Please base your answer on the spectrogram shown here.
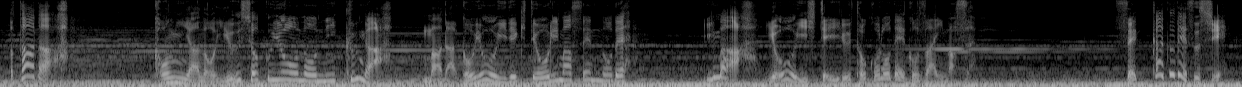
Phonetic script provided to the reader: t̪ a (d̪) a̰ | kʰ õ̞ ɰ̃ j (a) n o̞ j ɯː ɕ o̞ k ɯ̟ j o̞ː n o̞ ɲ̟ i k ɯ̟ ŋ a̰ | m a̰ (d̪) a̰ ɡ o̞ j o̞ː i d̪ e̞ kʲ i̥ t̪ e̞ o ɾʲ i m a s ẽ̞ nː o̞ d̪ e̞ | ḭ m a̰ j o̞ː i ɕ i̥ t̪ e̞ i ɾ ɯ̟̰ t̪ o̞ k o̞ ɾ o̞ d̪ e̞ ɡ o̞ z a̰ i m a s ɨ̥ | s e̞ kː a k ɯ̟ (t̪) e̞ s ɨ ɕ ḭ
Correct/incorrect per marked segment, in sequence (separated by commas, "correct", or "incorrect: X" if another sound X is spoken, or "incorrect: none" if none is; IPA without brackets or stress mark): correct, correct, correct, incorrect: d̪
